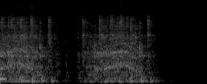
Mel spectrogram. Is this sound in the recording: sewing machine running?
yes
